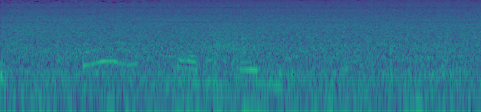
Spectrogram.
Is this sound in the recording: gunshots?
no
